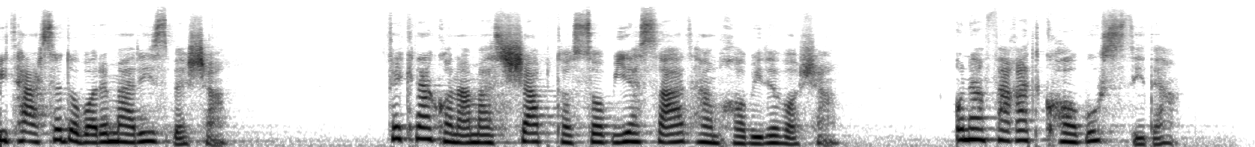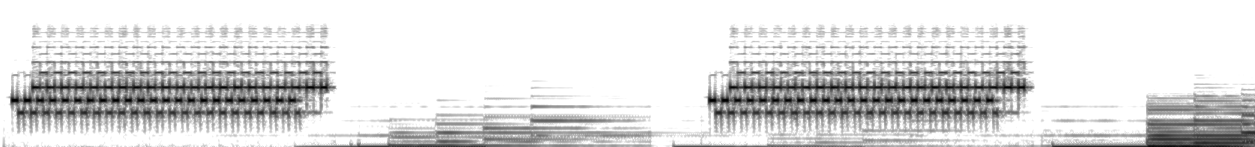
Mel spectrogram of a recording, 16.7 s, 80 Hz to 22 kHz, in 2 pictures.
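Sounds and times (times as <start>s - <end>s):
speech: 0.0s - 1.6s, 2.6s - 5.7s, 6.4s - 7.9s
telephone ringing in bright electronic bursts: 8.4s - 10.6s, 13.1s - 15.3s
low rumbling tonal music-like sounds: 10.6s - 11.7s, 12.8s - 14.2s, 15.3s - 16.7s.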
